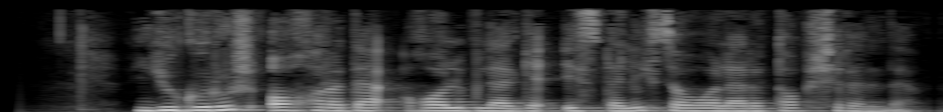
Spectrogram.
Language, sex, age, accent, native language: Uzbek, female, 18-24, Jizzax, Uzbek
